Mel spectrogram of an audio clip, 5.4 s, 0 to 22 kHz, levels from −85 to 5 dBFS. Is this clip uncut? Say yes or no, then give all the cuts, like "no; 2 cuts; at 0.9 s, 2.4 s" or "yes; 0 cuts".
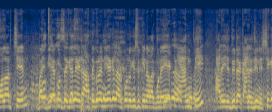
yes; 0 cuts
